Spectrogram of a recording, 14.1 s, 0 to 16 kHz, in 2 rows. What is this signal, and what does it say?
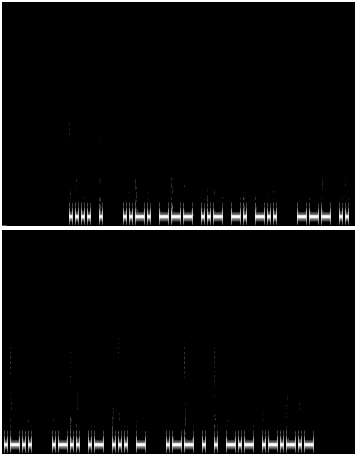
Morse code, heard as a keyed tone, about 20 wpm, 700 Hz. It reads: HE FOUND OIL LAST WEEK.
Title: Sentences from Top 1000 Words - Review Part 4 - 20wpm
